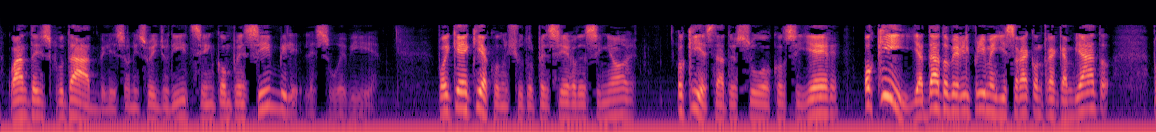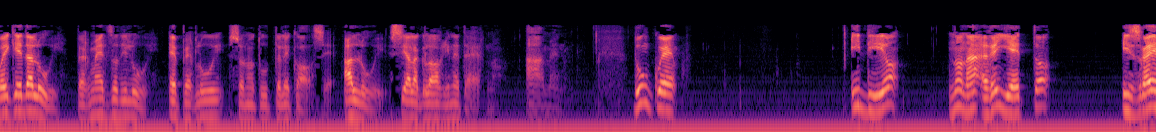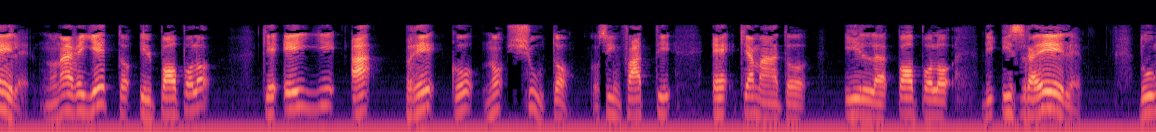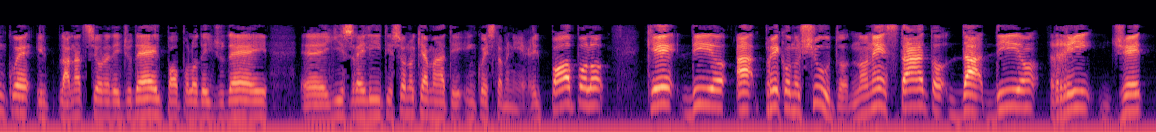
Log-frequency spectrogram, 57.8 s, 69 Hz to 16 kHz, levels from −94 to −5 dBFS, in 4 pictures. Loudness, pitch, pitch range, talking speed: -25 LUFS, 125 Hz, 95-155 Hz, 120 wpm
